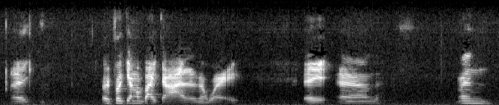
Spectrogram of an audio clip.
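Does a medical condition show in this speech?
Yes: cerebral palsy; mild form, lifelong, slow running, about 21 minutes per mile, trouble writing with hands; speech impairment present during recording; likens own voice to drive-through speaker box, may sound drunk.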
